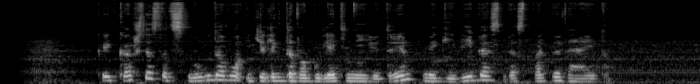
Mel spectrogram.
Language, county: Lithuanian, Klaipėda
